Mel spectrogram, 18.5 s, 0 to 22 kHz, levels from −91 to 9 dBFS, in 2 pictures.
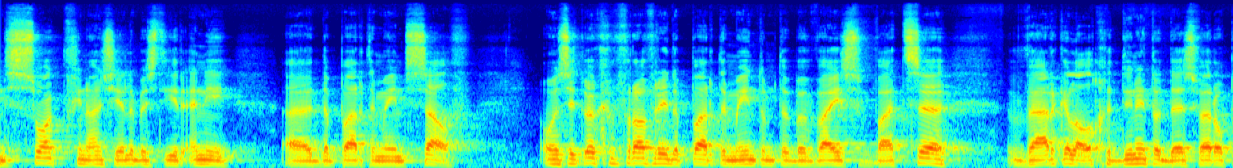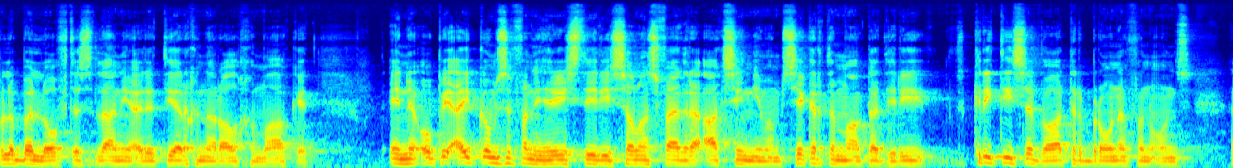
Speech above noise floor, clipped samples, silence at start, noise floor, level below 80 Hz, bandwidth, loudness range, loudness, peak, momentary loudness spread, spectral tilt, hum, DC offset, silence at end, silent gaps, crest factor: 28 dB; under 0.1%; 0 s; -44 dBFS; -46 dBFS; 19.5 kHz; 2 LU; -17 LUFS; 0 dBFS; 6 LU; -5 dB/octave; none; under 0.1%; 0.2 s; none; 16 dB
